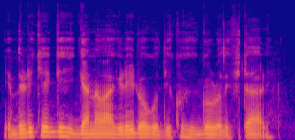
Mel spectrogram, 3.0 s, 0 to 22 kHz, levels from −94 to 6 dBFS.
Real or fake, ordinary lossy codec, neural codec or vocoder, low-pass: real; none; none; 19.8 kHz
